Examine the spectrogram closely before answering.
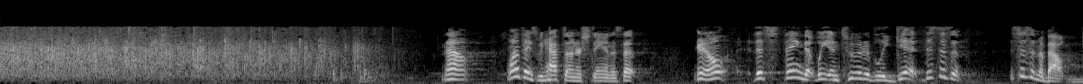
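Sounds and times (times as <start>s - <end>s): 
audience applause: 0.0s - 4.0s
speech: 4.4s - 10.8s.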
